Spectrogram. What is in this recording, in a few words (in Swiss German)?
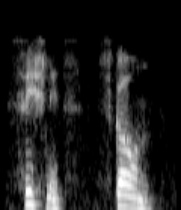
"fischnetz", alsace; peche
